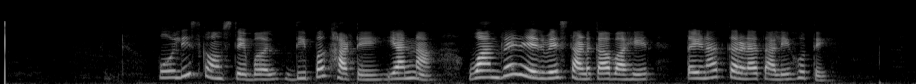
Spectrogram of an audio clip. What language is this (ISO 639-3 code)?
mar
